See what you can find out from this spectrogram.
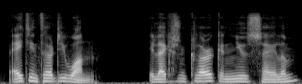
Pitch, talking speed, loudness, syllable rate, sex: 130 Hz, 140 wpm, -18 LUFS, 6.2 syllables/s, male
